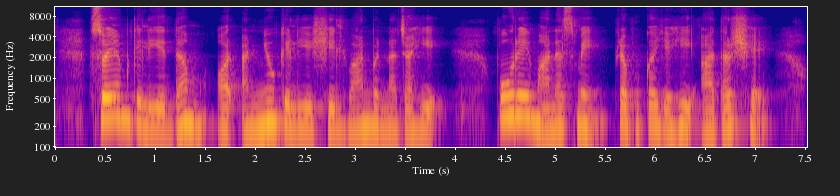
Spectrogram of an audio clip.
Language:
Hindi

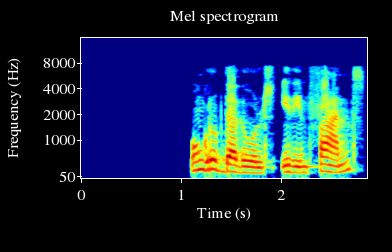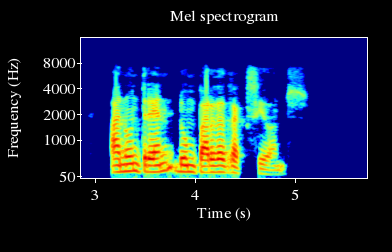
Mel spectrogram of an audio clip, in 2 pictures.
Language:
Catalan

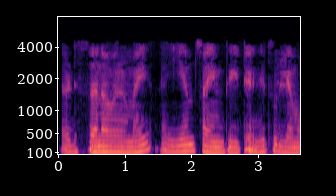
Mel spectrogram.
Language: Malayalam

